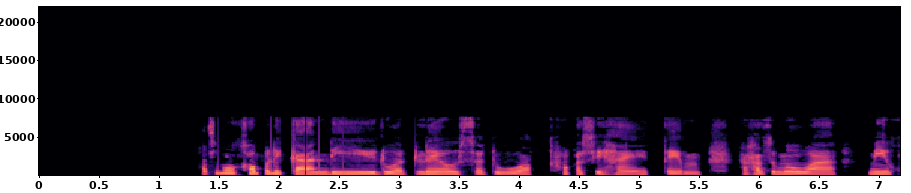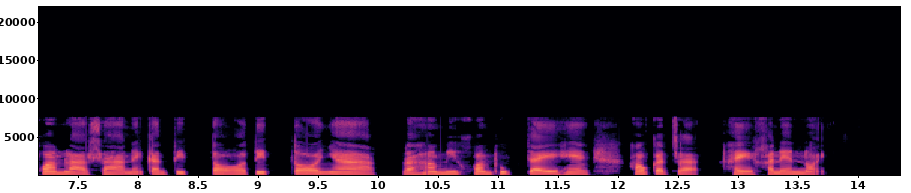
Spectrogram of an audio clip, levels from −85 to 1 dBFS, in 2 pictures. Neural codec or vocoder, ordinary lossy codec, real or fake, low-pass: none; none; real; none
